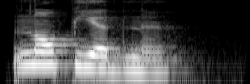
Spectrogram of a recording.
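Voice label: "нопйӧдны", Komi-Zyrian, female; audio dict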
